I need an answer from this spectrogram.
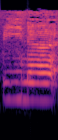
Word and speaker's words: Biene: Yeah, I thought I told you, but an I that is followed by an E is always pronounced as a long E, as a long I, E. For example, Biene and Stiefel, which means bee and boot.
